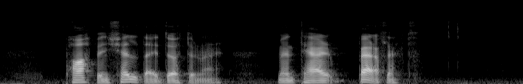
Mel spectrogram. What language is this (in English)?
Faroese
